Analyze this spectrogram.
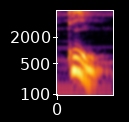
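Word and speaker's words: ko: In Danish, cow is ku. We can say cow as ku in Danish.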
